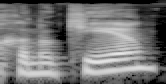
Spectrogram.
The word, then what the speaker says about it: Хануке: Мы сегодня говорим о Хануке, делаем правильное ударение об этом изумительном празднике.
